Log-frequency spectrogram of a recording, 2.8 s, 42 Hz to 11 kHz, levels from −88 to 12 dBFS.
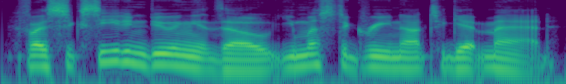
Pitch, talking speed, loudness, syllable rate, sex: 130 Hz, 295 wpm, -18 LUFS, 6.0 syllables/s, male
